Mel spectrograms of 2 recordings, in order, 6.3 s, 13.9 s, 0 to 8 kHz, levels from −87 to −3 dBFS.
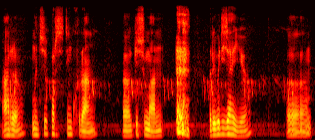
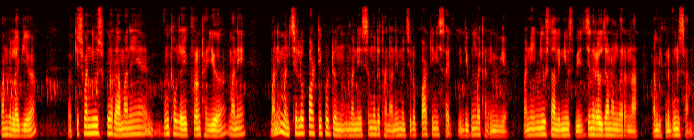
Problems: none marked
